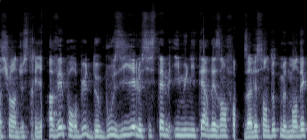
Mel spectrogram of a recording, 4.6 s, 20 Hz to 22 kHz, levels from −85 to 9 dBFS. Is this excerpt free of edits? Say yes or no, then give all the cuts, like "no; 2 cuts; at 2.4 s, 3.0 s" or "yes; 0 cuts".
yes; 0 cuts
